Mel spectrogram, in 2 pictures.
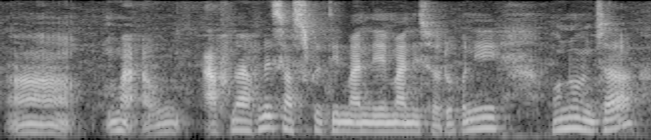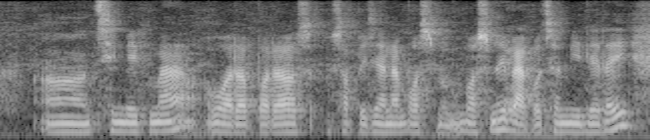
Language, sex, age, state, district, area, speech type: Nepali, female, 45-60, West Bengal, Darjeeling, rural, spontaneous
